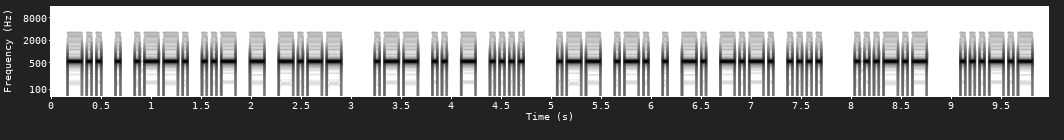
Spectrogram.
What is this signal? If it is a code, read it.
Morse code, heard as a keyed tone, about 25 wpm, 550 Hz. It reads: DEPUTY WITH WRENCH <SK> <SK>
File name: podcast / News headlines-1x-25x25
